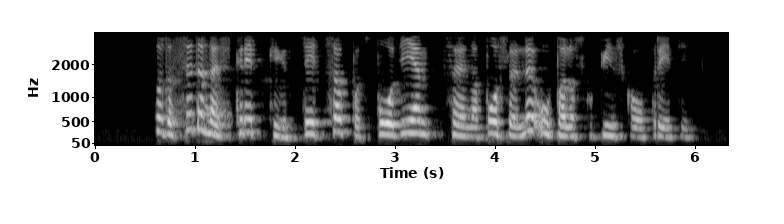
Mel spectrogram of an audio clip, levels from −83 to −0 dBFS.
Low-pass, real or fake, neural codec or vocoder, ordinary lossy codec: 3.6 kHz; real; none; none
